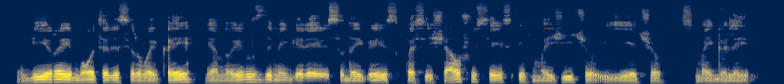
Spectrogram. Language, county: Lithuanian, Vilnius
